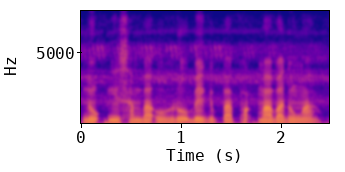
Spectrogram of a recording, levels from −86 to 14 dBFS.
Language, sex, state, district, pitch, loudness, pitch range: Garo, male, Meghalaya, West Garo Hills, 125 Hz, -18 LUFS, 120-125 Hz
